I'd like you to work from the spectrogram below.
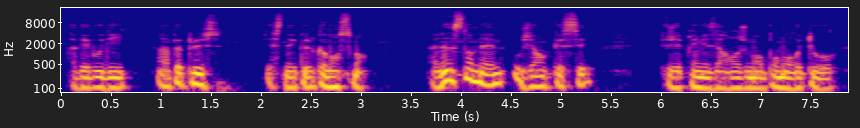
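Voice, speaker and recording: A man voicing a frank, hearty retired colonel, older, in an audiobook reading, with an emphatic, lively delivery. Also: lowish voice, slightly rough, no echo, clean studio sound.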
